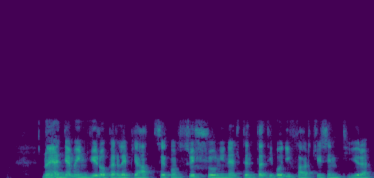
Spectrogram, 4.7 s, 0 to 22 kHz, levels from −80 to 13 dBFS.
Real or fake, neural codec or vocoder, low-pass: real; none; 7.2 kHz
